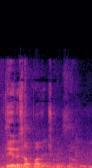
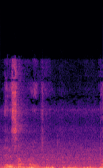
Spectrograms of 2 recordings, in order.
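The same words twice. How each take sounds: First: Said in the usual way. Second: "దేని సంపాదించుకుంటున్నావు" dropped low and quiet; soft repeated question. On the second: Real, not acted. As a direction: lower and softer, pressing the point. ("దేని సంపాదించుకుంటున్నావు" నెమ్మదిగా, తక్కువ స్వరంలో)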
